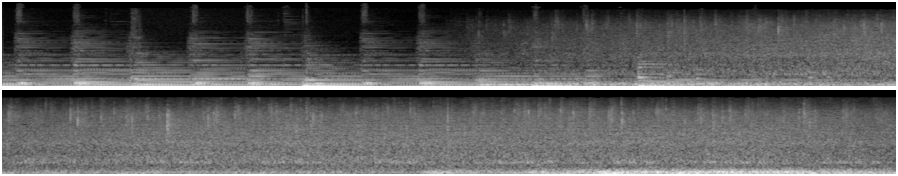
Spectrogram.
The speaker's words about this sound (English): It's October, and the first rains of the wet season have arrived on our Indonesian shores. These are not yet the persistent heavy rain which we can expect in December and January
